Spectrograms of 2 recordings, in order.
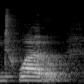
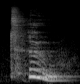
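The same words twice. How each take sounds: First: The word ends with a long 'oh' vowel. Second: The word ends with an 'oo' vowel. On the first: The speaker calls it wrong. "saying its name, the long O sound, O, which would be two" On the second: The speaker calls it right. "It sounds like two. You don't even hear the W"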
